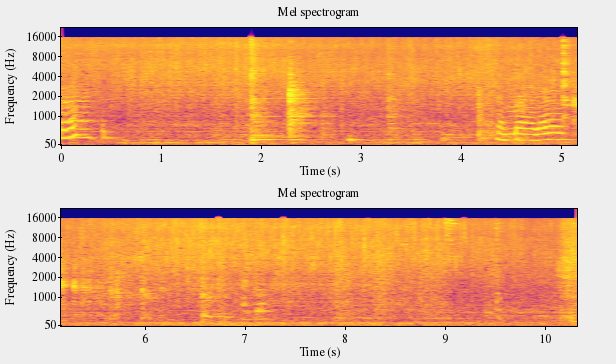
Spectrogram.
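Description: Food frying in hot oil in a pan, a steady sizzle, with a few sharp clicks about two seconds in and again near the middle.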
